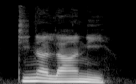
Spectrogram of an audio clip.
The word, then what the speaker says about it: Denalane: Spricht man das so aus? Aufs Ohr, nicht im, im Mund. Joy Denalani. Ich glaube schon. Wie denn sonst? Äh, das versuche ich raus. Dina Lani, sagt die Lautschrift Dinalani?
